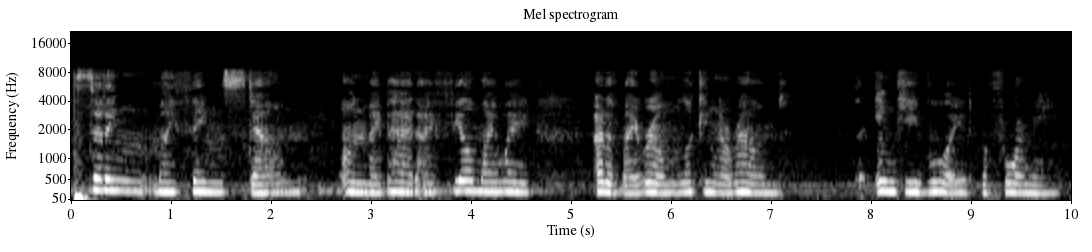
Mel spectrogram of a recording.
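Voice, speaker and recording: A woman's voice: mid-range voice, level tone, takes it slowly, very noisy. A woman streamer reading a story game aloud with dramatic flair, breaking off for casual asides. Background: game music.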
